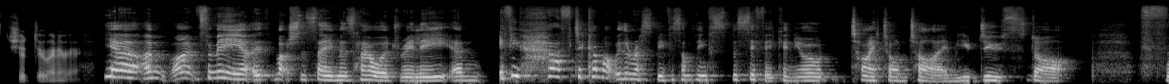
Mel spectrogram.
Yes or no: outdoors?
no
